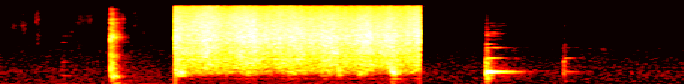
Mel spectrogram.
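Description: Rice frying in a hot pan: a loud, even sizzle lasting about two seconds that starts and stops abruptly. It is preceded by a brief scrape and followed by a short clink.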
